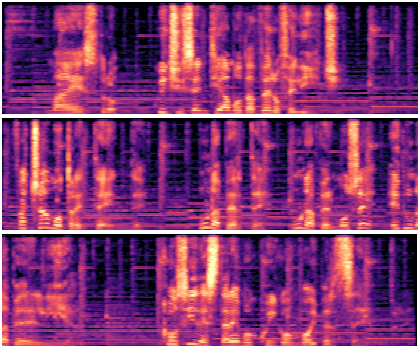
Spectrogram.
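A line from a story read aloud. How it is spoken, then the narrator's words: Sudden exclamation. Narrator (Italian): Pietro improvvisamente esclamò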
